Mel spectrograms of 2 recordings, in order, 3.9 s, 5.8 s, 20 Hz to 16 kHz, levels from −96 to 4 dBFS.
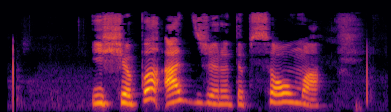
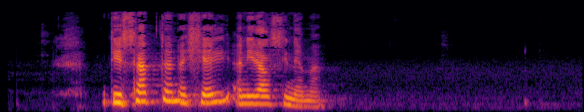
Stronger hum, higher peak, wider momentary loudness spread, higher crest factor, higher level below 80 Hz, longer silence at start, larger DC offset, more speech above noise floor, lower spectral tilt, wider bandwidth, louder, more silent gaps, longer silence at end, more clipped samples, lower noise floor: neither; about the same, -2 dBFS vs -4 dBFS; about the same, 15 LU vs 13 LU; about the same, 22 dB vs 22 dB; about the same, -74 dBFS vs -78 dBFS; first, 0.9 s vs 0.65 s; neither; second, 42 dB vs 47 dB; about the same, -3 dB/octave vs -4 dB/octave; about the same, 11.5 kHz vs 11.5 kHz; about the same, -21 LUFS vs -22 LUFS; neither; second, 0.75 s vs 2.6 s; neither; second, -64 dBFS vs -69 dBFS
